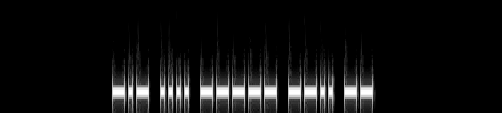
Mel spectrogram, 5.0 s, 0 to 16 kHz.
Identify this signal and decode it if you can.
Morse code, heard as a keyed tone, about 30 wpm, 700 Hz. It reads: KH0ZM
